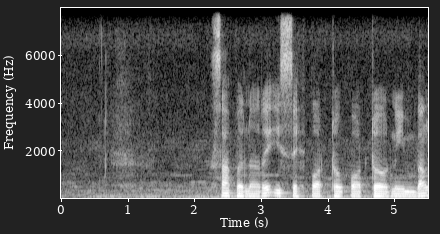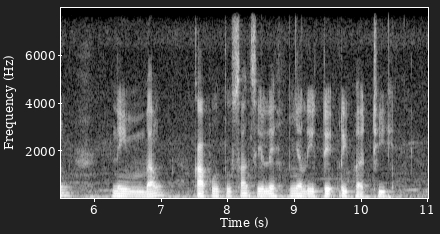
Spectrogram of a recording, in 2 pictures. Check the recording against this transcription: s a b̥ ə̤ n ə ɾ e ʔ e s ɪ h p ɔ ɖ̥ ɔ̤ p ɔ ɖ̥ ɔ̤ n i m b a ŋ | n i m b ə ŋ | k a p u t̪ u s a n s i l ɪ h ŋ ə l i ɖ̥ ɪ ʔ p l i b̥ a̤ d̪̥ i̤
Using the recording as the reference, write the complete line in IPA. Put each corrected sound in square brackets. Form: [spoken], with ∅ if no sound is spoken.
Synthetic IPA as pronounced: s a b̥ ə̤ n ə ɾ e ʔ [i] s ɪ h p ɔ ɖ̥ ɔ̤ p ɔ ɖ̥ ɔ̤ n i m b a ŋ | n i m b [a] ŋ | k a p u t̪ u s a n s i l ɪ h [ɲ] ə l i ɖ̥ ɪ ʔ p [ɾ] i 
